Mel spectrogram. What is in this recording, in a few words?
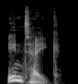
"intake", English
